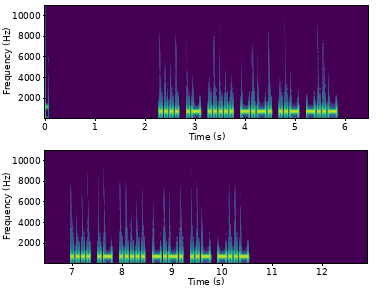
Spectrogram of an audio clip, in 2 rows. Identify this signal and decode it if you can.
Morse code, heard as a keyed tone, about 22 wpm, 700 Hz. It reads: HA5CUX HA5CUX
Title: DXCC-100 Call Signs - 6 Characters - Repeated 2x - 22wpm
